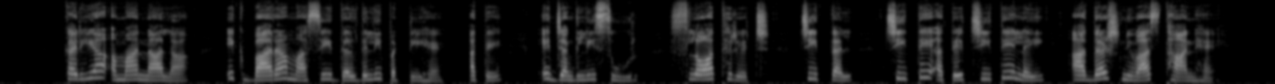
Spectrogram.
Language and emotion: Punjabi, neutral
